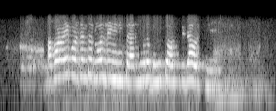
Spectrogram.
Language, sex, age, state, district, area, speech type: Odia, female, 18-30, Odisha, Balangir, urban, conversation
